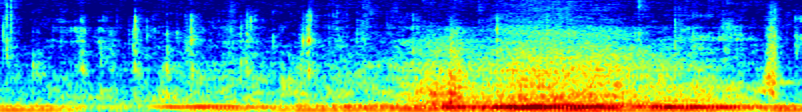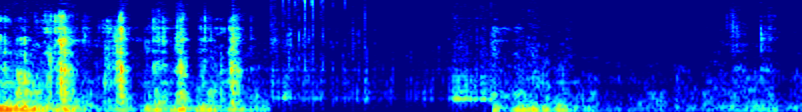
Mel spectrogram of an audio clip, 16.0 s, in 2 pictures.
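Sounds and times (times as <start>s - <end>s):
chewing food: 0.0s - 13.0s
wet mouth clicks: 7.7s - 11.8s.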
